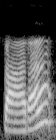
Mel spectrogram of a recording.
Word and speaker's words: Sara: My name is Sara. It's Spanish for Sarah.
